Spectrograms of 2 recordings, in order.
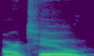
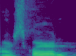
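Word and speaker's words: ℝ²: r2 okay so again r2 this is pronounced r2 not r squared okay this is two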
